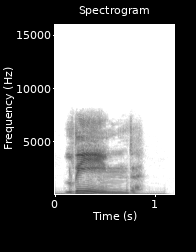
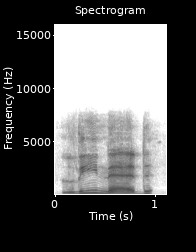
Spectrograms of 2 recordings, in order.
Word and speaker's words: leaned: right so instead of le ned the e is not pronounced okay so this is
